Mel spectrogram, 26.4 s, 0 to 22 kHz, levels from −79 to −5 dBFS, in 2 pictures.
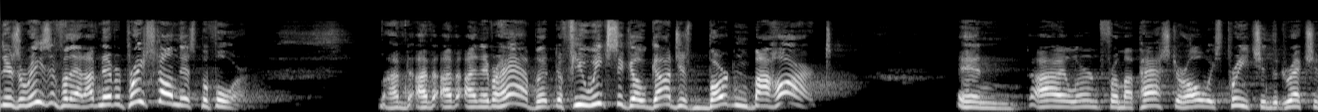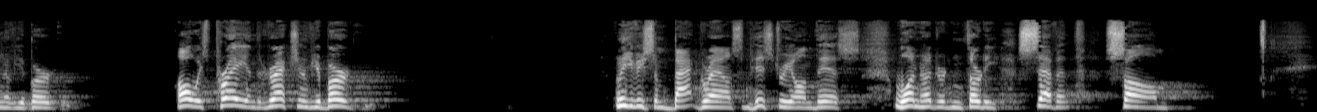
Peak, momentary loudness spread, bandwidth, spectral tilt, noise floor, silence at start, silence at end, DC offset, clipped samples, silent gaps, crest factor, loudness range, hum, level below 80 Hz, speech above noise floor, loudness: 0 dBFS; 13 LU; 10.5 kHz; -4 dB/octave; under -90 dBFS; 0 s; 0.5 s; under 0.1%; under 0.1%; none; 18 dB; 5 LU; none; -76 dBFS; over 74 dB; -17 LUFS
